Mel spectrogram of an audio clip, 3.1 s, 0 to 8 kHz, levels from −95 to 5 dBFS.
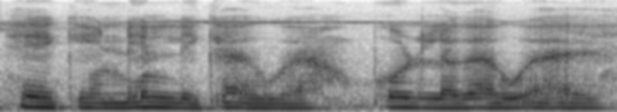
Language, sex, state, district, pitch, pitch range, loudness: Hindi, male, Odisha, Malkangiri, 125 Hz, 120-130 Hz, -16 LUFS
